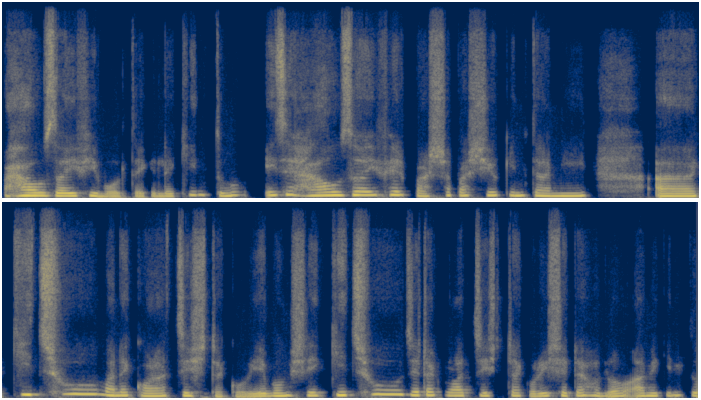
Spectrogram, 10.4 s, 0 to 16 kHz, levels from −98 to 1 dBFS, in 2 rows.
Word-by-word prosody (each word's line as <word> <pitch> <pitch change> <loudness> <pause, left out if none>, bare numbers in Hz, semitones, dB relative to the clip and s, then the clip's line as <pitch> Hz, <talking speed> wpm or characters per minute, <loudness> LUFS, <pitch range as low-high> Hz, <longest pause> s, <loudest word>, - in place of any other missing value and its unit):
হাউজওয়াইফই 230 -1 +5
বলতে 95 +1 -6
গেলে। 190 - -4
কিন্তু 285 -5 -5 0.4
এইযে 290 +3 +1
হাউজওয়াইফের 275 +3 +4
পাশাপাশিও 250 +5 -3
কিন্তু 240 +1 -1
আমি 205 0 +2 0.7
আ - - +5 0.4
কিছু 315 +2 +1 0.3
মানে 245 -1 +4
করার 210 +2 +1
চেষ্টা 220 -5 -2
করি - - -4
এবং 215 +1 +3
সে 245 - -1 0.2
কিছু 275 +5 +1 0.3
যেটা 265 0 +2
করার 235 -1 -2
চেষ্টা 230 +1 -4
করি, 195 +3 -1
সেটা 235 +1 -1
হলো 205 -4 -1 0.2
আমি 225 - +2
কিন্তু 245 -1 -4
235 Hz, 150 wpm, -22 LUFS, 220-270 Hz, 0.7 s, হাউজওয়াইফই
